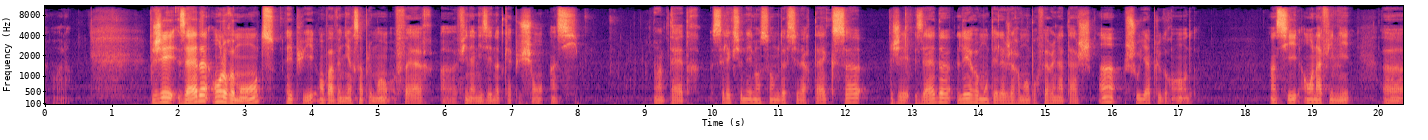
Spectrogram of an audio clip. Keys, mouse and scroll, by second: 1.5 g, 3.5 Tab, 3.5 click, 4.4 middle click, 7.1 Tab, 8.0 shift+middle click, 9.2 alt+right click, 10.1 alt+shift+right click, 12.6 g, 14.5 Tab, 14.5 click, 15.1-15.4 scroll down 1, 15.4 middle click, 19.2-20.1 scroll down 10, 20.1 middle click.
